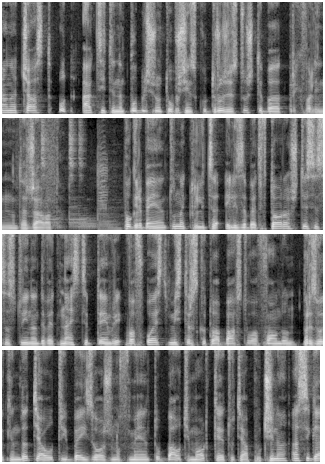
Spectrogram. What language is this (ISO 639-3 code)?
bul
